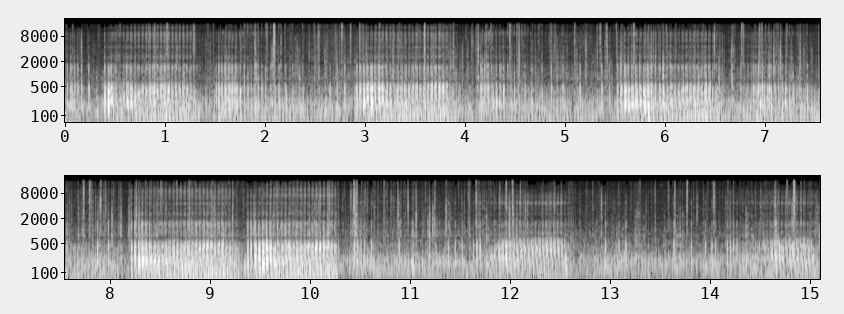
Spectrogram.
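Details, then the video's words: Domestic cat purring beside a crackling fireplace in a cozy spring setting: steady low rumbling purr in pulsing breaths, broken by sharp pops and snaps of burning wood throughout. "Cute Purring Cat at a Crackling Fireplace"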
